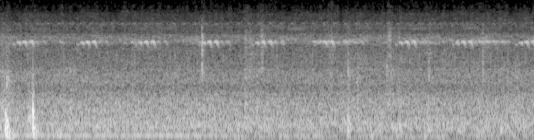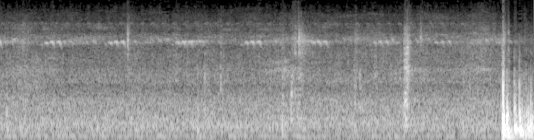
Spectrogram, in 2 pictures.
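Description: Crickets chirping faintly in a steady, even pulse, about three chirps a second, with a few scattered light clicks and knocks of handling.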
